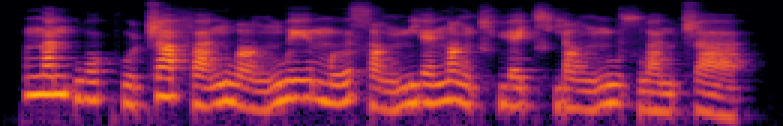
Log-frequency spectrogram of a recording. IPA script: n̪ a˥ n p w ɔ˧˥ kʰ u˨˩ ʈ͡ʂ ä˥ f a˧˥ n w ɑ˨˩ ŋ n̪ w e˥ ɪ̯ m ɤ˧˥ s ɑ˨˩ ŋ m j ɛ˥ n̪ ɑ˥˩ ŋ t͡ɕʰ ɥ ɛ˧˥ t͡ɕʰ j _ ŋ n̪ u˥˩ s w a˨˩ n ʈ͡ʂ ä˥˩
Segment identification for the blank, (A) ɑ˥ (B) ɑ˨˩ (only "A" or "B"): B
